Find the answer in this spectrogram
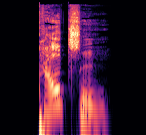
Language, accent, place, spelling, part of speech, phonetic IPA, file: German, Germany, Berlin, Peitschen, noun, [ˈpaɪ̯t͡ʃn̩], De-Peitschen.ogg
- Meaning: plural of Peitsche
